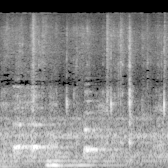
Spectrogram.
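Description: Faint scattered ticks and creaks of a small screwdriver snugging screws into the plastic frame of a model kit's saucer section.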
